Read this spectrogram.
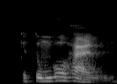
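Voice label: "ketumbuhan", Malay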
